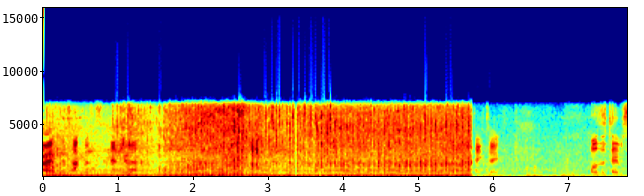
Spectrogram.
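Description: Several Harley-Davidson motorcycle engines, about ten, rumble loudly close by with a voice talking over them, before the roar suddenly drops to a quieter idle.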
